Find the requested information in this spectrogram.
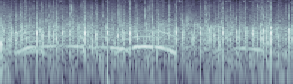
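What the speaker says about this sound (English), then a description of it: "let's give them a big round of applause, please." An audience at a STEM event applauds in a round of clapping that is fairly loud and continuous for about three seconds. Tonal sweeping tones sound alongside it, with no clear speech.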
